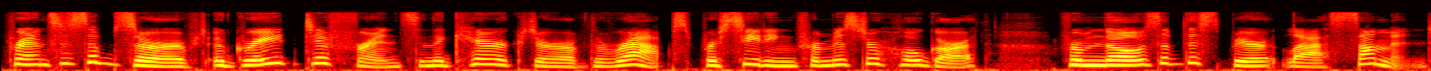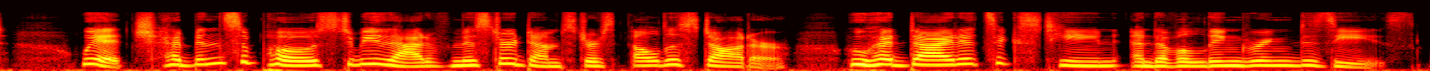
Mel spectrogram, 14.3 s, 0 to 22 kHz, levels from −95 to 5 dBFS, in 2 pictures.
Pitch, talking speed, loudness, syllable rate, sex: 235 Hz, 185 wpm, -21 LUFS, 5.3 syllables/s, female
